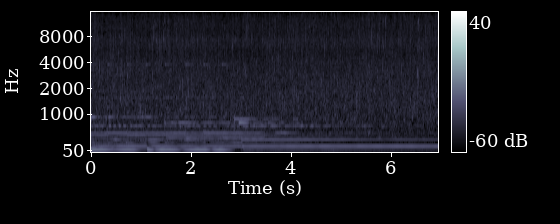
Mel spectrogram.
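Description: flowing water

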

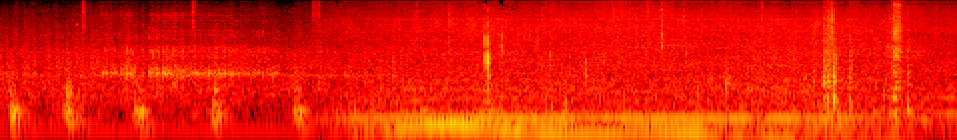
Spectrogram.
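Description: rain

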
